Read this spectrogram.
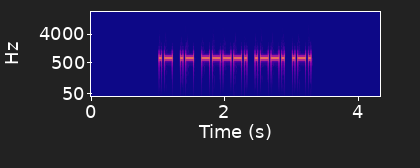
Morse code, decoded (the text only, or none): AA9PR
